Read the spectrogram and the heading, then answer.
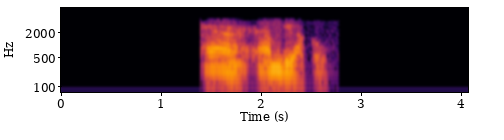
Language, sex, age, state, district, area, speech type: Santali, male, 60+, West Bengal, Bankura, rural, conversation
